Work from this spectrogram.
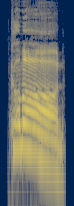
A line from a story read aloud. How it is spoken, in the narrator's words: finally shouted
